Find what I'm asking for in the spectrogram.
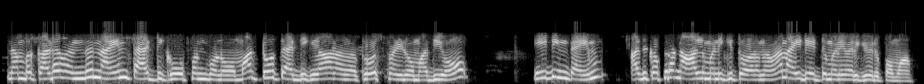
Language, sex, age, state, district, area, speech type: Tamil, female, 18-30, Tamil Nadu, Thanjavur, rural, conversation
